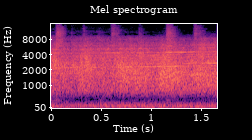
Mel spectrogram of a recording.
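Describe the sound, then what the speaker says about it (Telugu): A cartoon airplane's engine roars steadily as the flight takes off, a loud, continuous droning hum that holds level for the whole moment with no talk over it. "ఫ్లైట్ బయలుదేరింది."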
